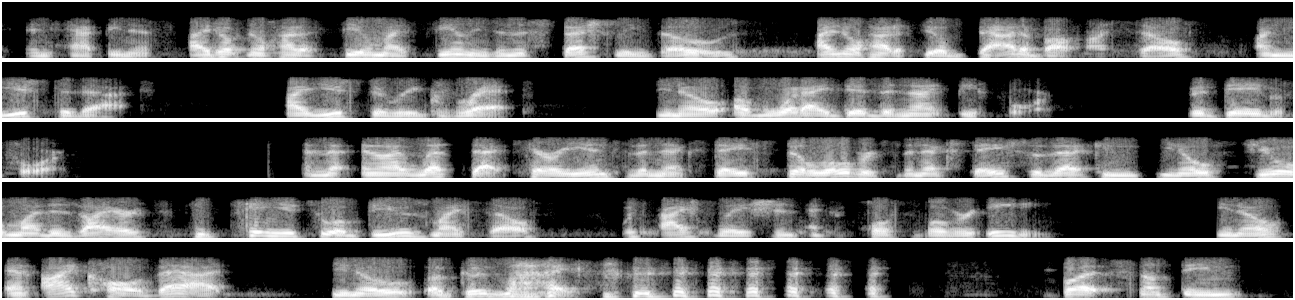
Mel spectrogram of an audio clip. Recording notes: 100 Pounders Phone Meeting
